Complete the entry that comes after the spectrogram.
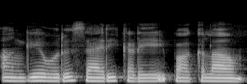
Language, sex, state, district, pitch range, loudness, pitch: Tamil, female, Tamil Nadu, Nilgiris, 150-165 Hz, -16 LUFS, 160 Hz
